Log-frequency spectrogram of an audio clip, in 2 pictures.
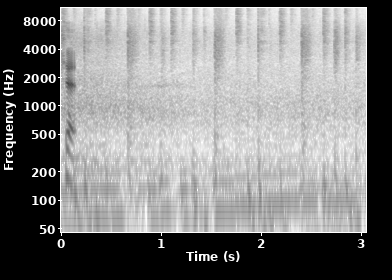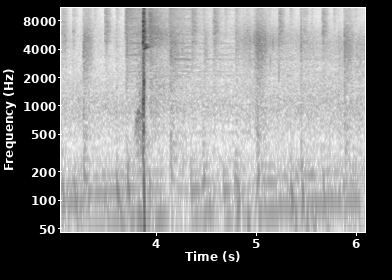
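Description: A single sharp crack of a driver striking a golf ball about four seconds in, over steady background music.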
